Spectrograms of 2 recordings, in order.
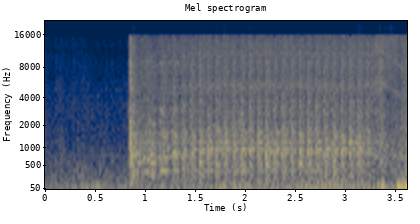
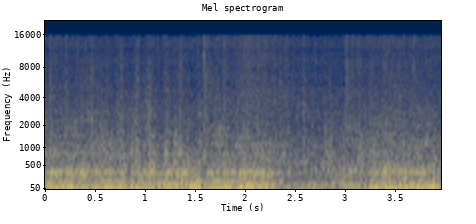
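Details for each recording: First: Direct-injected Volvo Penta boat engine with a reported hard start and fuel smell when running: starter churns in even pulses for nearly three seconds before catching, far longer than the usual one or two cranks; hard start. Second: Tiara 43 boat, three Yamaha outboards fired up after centre engine battery replacement to check they sound the same: low, even burble with no misses or knocks before shutting off; all running normally.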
